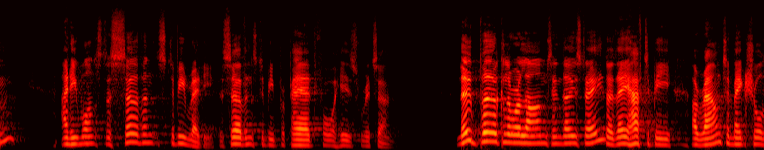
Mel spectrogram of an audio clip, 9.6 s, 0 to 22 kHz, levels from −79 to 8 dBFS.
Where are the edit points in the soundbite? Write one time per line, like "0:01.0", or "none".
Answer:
0:07.6

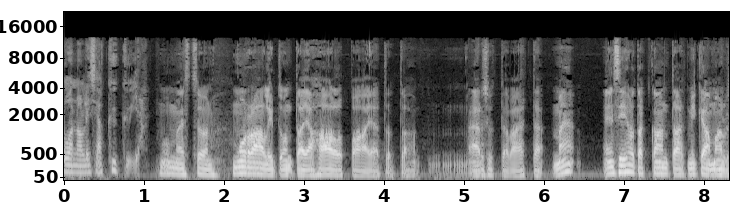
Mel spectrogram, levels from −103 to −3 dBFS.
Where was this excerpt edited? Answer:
0:01.1

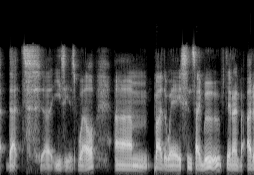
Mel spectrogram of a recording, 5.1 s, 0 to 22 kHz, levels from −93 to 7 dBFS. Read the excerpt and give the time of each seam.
0:03.1

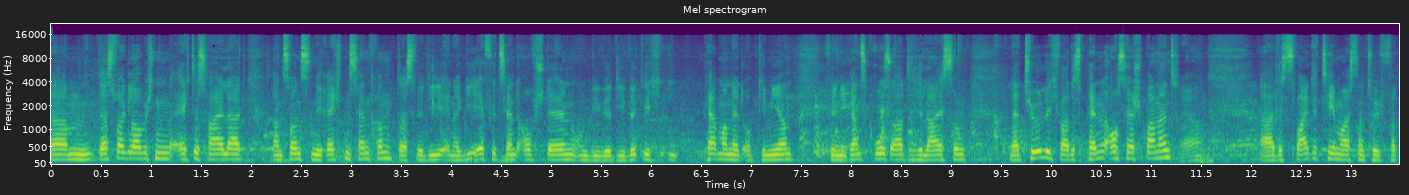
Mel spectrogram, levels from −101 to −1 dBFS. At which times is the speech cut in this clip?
0:11.3

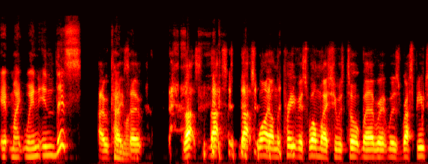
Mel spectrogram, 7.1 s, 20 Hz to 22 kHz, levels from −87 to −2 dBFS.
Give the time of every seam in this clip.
none

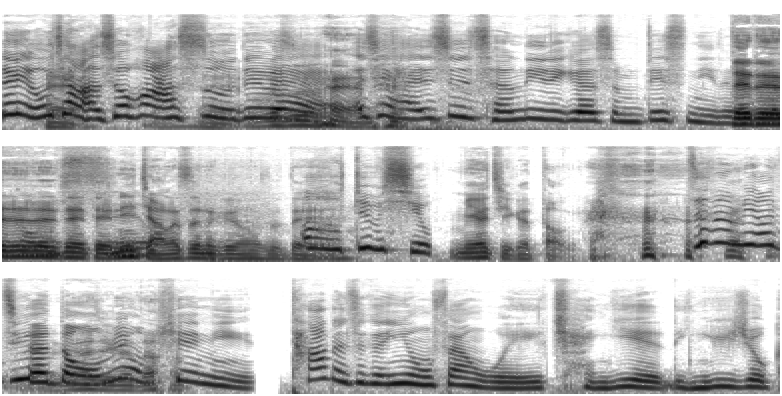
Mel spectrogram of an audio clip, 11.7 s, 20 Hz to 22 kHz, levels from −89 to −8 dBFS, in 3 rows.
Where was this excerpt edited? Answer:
0:06.0

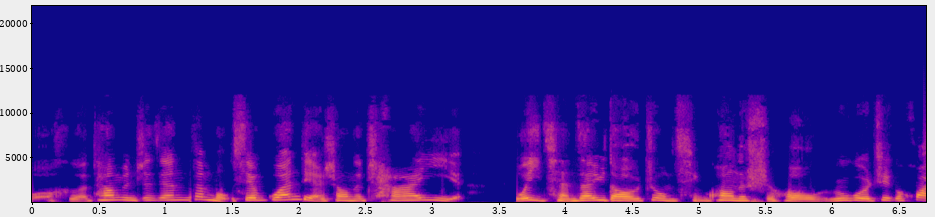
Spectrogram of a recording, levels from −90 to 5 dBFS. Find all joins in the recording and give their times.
0:03.5

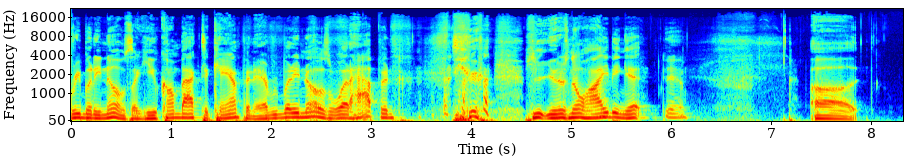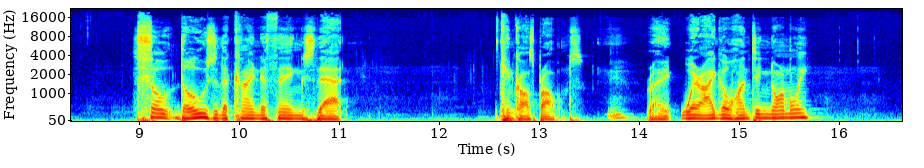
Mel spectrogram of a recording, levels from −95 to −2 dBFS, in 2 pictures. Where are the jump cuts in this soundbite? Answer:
0:14.4

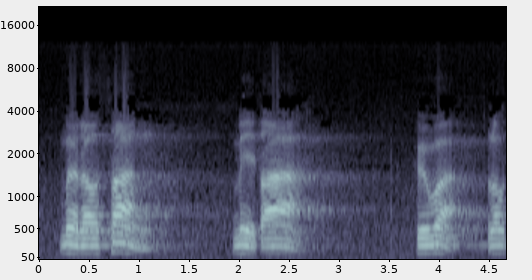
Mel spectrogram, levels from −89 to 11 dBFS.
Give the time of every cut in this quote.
0:02.2

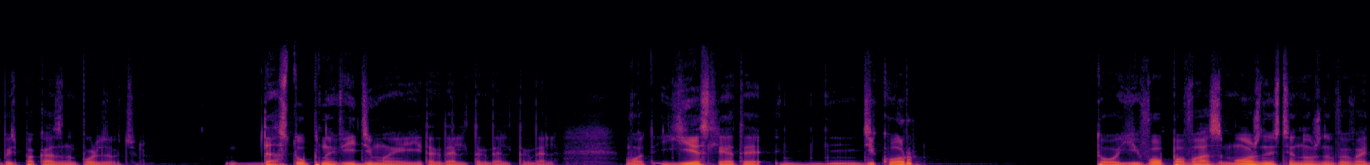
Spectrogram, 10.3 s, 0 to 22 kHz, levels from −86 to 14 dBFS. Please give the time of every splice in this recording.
none

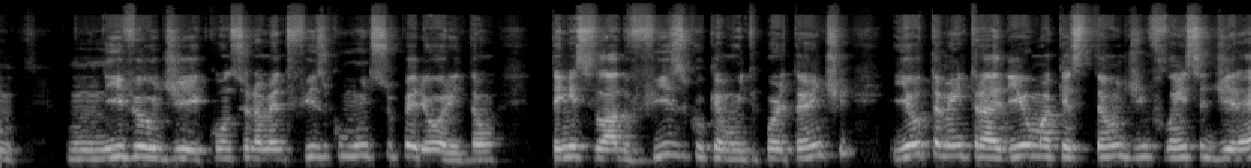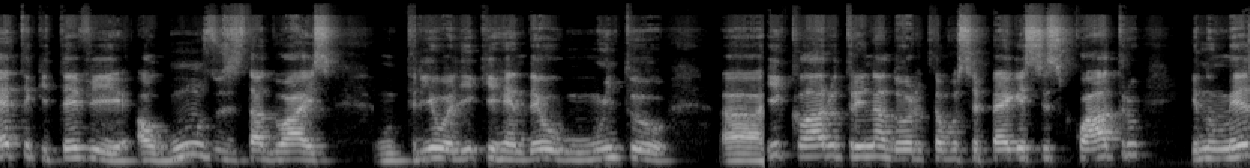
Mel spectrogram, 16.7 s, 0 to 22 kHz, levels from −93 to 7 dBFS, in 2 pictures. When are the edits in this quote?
0:10.8
0:13.4
0:14.5

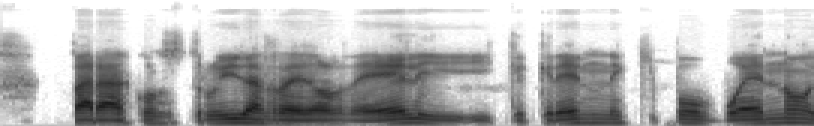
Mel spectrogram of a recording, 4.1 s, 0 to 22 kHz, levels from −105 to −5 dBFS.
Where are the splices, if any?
none

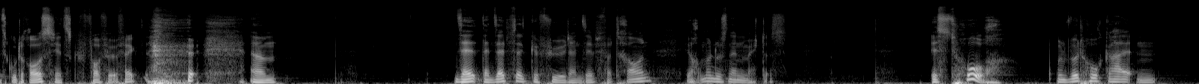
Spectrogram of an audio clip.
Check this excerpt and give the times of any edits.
none

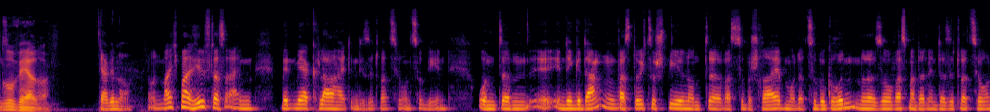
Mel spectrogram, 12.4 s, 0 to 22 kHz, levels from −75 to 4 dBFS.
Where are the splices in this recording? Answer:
0:01.8

